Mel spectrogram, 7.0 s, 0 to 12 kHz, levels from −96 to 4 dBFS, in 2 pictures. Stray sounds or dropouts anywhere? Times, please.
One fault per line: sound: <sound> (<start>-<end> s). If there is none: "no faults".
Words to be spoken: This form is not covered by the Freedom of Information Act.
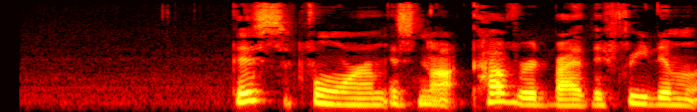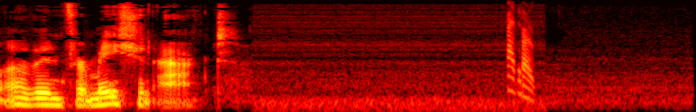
sound: chirp (6.0-6.2 s)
